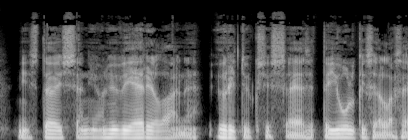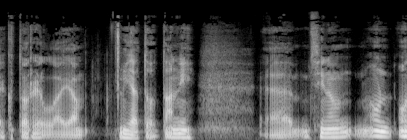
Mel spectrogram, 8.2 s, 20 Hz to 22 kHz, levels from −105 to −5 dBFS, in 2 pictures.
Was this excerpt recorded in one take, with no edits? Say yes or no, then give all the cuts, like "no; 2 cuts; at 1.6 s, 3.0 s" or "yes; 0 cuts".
no; 2 cuts; at 2.1 s, 5.0 s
